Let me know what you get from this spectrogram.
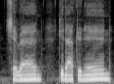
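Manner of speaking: slow, loud, mock-posh greeting; posh British voice. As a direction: play it hammy and proper, slowly. Voicing Hanako character.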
